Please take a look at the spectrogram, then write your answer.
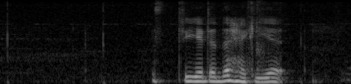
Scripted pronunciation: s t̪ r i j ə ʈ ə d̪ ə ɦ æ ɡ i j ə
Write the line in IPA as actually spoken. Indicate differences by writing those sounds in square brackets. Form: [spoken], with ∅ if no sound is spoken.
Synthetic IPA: s t̪ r i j ə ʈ ə d̪ ə ɦ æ [k] i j ə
